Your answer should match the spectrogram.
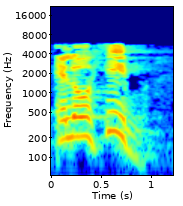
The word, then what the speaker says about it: Elohim: And the name of God that is used here is the Hebrew name that is called, we would pronounce it this way, Elohim.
